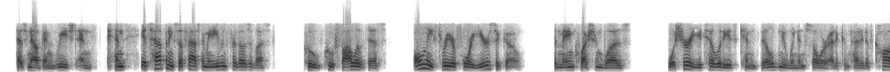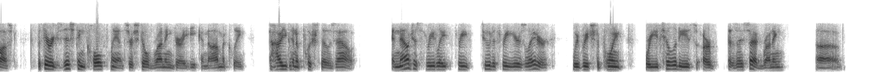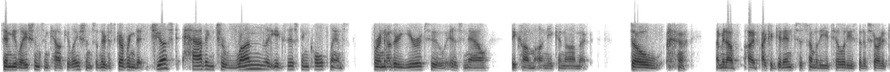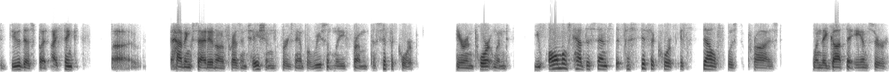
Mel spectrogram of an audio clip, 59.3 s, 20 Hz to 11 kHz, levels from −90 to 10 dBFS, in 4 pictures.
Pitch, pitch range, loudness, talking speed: 135 Hz, 115-150 Hz, -17 LUFS, 165 wpm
